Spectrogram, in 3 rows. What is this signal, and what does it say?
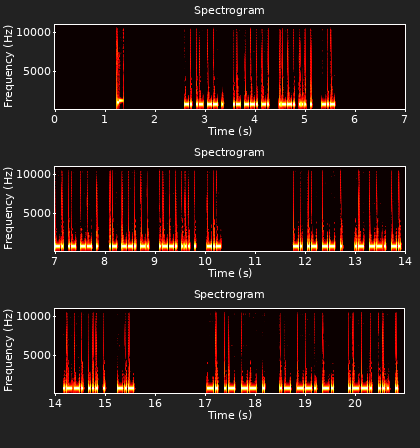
Morse code, heard as a keyed tone, about 36 wpm, 700 Hz. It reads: NAME AGN PSE K NAME AGN PSE K NAME AGN PSE K NAME AGN PSE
